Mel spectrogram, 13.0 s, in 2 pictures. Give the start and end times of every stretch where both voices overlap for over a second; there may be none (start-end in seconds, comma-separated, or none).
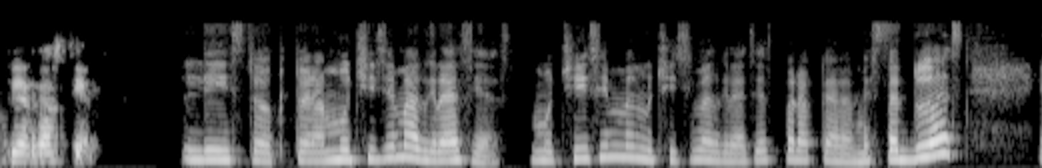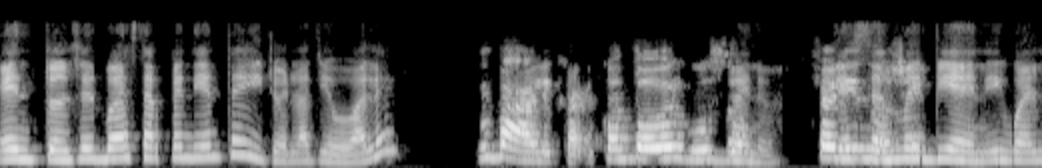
10.8-12.4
